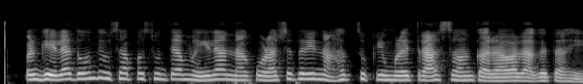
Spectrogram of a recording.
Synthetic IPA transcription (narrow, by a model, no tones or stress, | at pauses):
pəɳɡʱelad̪ond̪iʋsapasuːnt̪jaməɦilanːakoɽ̃at͡ɕjat̪əɾiːnaɦək̚t͡sukimuɭet̪ɾasənkəɾaʋalaɡət̪aɦḛ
